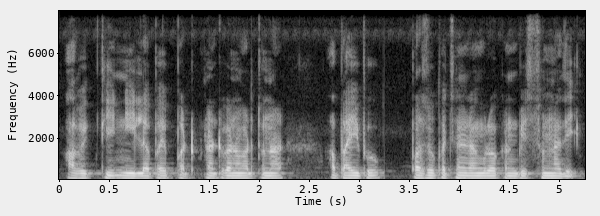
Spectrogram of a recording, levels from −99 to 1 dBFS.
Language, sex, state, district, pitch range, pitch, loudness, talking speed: Telugu, male, Telangana, Mahabubabad, 115-120 Hz, 115 Hz, -18 LUFS, 115 wpm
